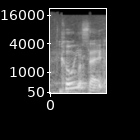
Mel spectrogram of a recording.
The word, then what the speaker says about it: Cohasset: So in the 1870s, Amasa Jr. builds another mansion in, do you say it, Cohasset? – Cohasset, yeah. Rhode Island? Okay. I was looking at it and I was like, that's not how it's spelled, but I think that's how it's pronounced.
